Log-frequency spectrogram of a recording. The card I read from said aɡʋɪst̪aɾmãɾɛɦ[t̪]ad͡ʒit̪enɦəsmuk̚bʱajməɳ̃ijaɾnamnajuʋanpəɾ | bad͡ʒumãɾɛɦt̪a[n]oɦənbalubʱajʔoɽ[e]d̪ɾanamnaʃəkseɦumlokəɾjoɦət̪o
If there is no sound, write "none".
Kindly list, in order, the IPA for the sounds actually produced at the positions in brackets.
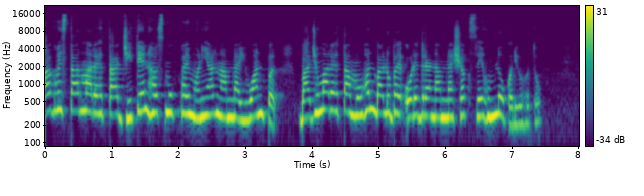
t̪, m, e

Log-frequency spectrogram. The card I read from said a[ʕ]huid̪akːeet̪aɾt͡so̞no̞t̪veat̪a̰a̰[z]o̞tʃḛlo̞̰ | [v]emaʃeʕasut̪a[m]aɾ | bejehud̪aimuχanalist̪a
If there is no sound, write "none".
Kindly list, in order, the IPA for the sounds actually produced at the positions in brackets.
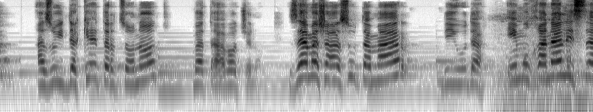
z, v, z, m

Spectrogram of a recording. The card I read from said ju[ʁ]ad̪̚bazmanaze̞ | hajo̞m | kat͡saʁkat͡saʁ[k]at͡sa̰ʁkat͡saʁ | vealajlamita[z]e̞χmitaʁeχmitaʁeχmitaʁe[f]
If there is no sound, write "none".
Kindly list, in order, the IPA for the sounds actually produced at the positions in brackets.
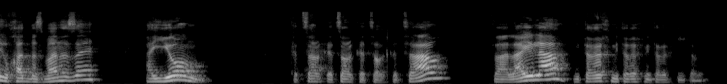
χ, k, ʁ, χ

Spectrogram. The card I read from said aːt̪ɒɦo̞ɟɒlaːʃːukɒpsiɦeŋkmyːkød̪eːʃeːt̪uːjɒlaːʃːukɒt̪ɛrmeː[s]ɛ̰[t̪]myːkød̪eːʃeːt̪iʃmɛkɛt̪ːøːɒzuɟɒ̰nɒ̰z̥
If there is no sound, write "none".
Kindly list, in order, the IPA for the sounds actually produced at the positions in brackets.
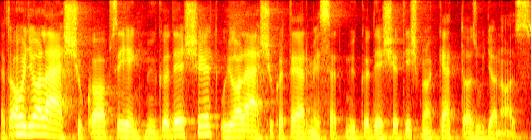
s, t̪

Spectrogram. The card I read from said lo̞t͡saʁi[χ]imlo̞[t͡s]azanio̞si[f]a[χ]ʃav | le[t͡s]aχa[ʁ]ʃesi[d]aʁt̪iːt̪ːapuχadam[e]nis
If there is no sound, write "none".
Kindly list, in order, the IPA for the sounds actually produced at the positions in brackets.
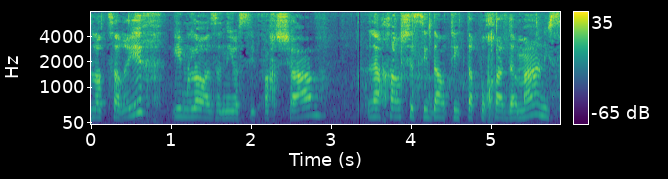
χ, none, f, χ, none, ʁ, d, a

